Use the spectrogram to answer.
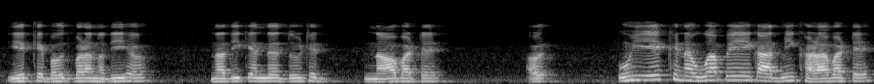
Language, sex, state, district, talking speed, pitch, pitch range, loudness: Bhojpuri, male, Uttar Pradesh, Deoria, 145 wpm, 150 Hz, 145-165 Hz, -16 LUFS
